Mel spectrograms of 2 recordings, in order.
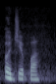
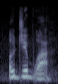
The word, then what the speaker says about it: Ojibwa: The Ojibwe... – Okay. – ...were, I believe, they... – Ojibwa. – Ojibwa. Thank you.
